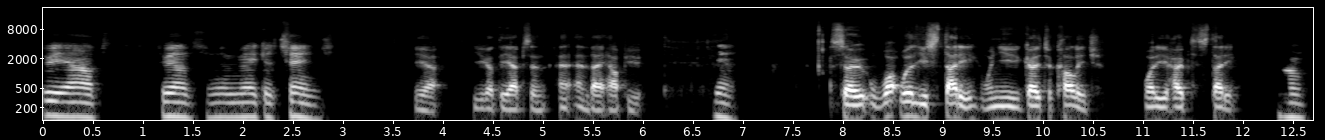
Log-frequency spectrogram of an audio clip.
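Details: Young man, three years after a stroke at age 15 from a ruptured arteriovenous malformation that caused a coma; trouble getting words out, not understanding: aphasia.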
